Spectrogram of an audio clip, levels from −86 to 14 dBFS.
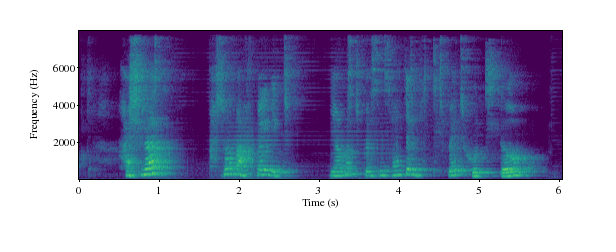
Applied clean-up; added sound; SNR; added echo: neural separator model SepFormer DNS4.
